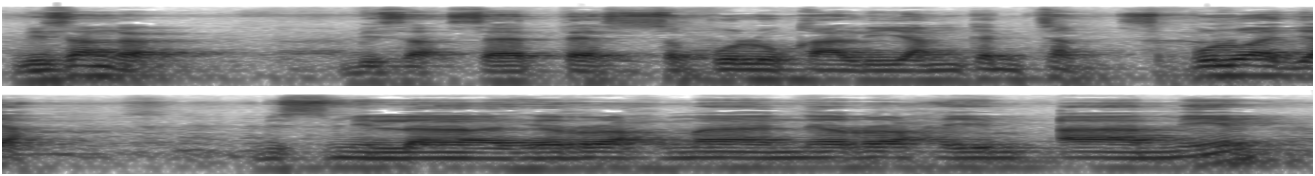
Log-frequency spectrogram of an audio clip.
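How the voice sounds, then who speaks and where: A man delivers a playful sermon to a congregation, teasing listeners and acting out mocking quotes. His voice sits a little low and he speaks slowly. The sound carries the echo of a large hall. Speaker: Islamic preacher.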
